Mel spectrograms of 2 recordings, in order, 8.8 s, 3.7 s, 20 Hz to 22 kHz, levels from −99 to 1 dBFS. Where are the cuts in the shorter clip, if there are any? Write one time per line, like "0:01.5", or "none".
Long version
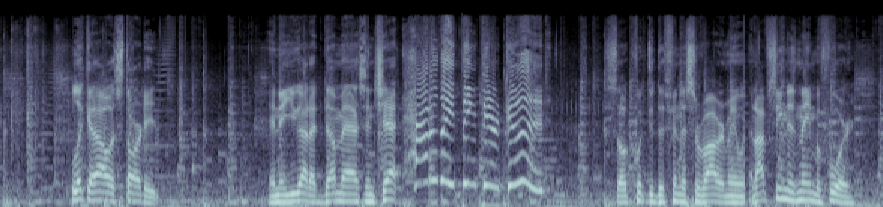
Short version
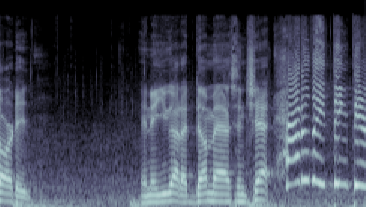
none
